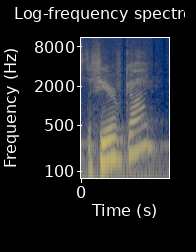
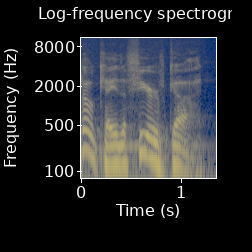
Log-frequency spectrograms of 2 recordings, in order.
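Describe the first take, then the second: First: Puzzled, rising at God; surprised question. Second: Said in the usual way. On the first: Retold or imitated. Salesman caught off guard by the pastor, puzzled. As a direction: echo it back with a lift on God. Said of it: "He says". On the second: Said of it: "And I said".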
